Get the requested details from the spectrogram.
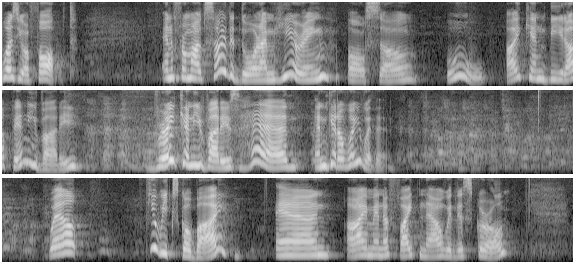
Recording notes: Recorded in front on a live audience on August 31st, 2016 at Payomet Center for the Performing Arts in Truro, Cape Cod.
